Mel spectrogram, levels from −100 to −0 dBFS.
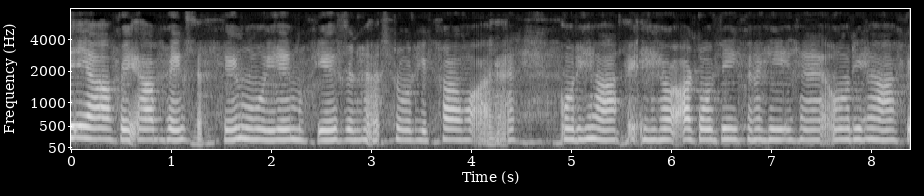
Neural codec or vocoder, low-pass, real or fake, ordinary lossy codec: autoencoder, 22.05 kHz, a latent of 192 numbers a frame, VITS, trained on one speaker; 7.2 kHz; fake; Opus, 64 kbps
